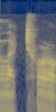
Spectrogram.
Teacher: the accent is on the second not the third syllable and there is no I in it not electoral but by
